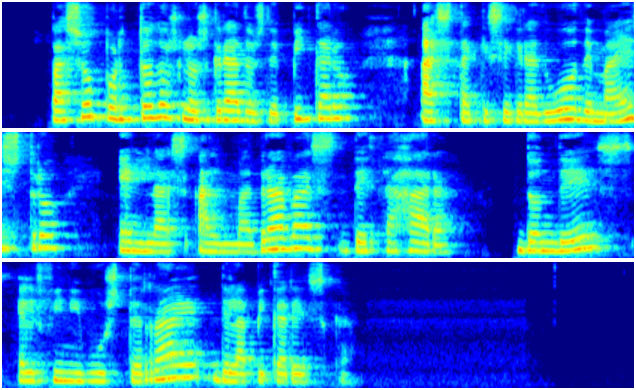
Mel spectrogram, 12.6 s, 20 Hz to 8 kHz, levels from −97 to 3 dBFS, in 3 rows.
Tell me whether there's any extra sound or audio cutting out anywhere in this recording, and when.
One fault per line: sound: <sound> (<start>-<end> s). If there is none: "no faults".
no faults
